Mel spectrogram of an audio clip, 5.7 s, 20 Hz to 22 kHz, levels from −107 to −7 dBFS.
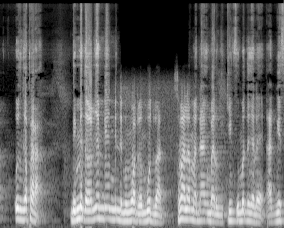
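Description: From 1.99 to 4.2 s there's digital radio blending to analogue: the receiver cross-fades over 432 ms to the AM feed, hiss appears, and the level shifts about 1 dB.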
